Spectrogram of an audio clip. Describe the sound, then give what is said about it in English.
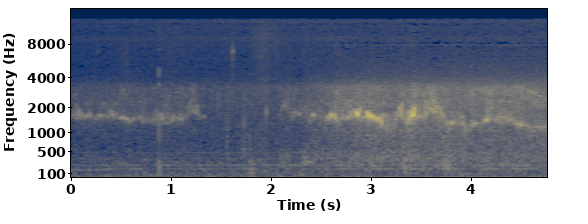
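A thin, steady bird-like whistle, then a brighter run of warbling chirps, a woman's small whistle mimicking birdsong, moderately loud over a soft outdoor hiss, with no talking. “And sometimes they call me the bird lady, because sometimes I have a little whistle that I ask them, do you like birds?”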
